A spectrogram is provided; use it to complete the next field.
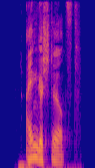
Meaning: past participle of einstürzen
- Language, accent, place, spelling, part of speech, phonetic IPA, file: German, Germany, Berlin, eingestürzt, adjective / verb, [ˈaɪ̯nɡəˌʃtʏʁt͡st], De-eingestürzt.ogg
